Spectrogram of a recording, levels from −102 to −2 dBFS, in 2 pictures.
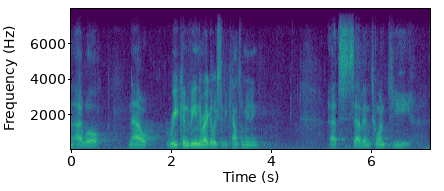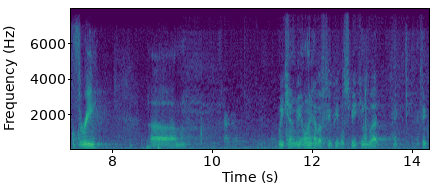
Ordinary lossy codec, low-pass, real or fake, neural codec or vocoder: Opus, 16 kbps; 7.2 kHz; real; none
